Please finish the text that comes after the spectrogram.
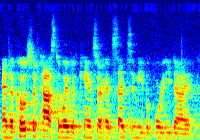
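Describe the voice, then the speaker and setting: A woman's voice: deep voice, quick pace, a little hiss or hum. Woman's voice, distant and roomy. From New York. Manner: animated, laughs easily, earnest. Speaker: guest, former Olympic shot putter. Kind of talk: conversational interview storytelling. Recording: roomy, distant mic, faint ambience.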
